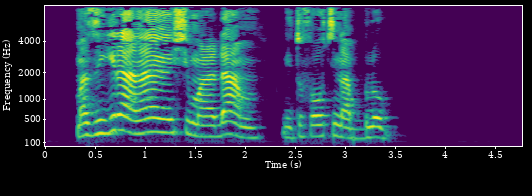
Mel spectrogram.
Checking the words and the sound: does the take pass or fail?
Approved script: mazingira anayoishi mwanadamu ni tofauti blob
fail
